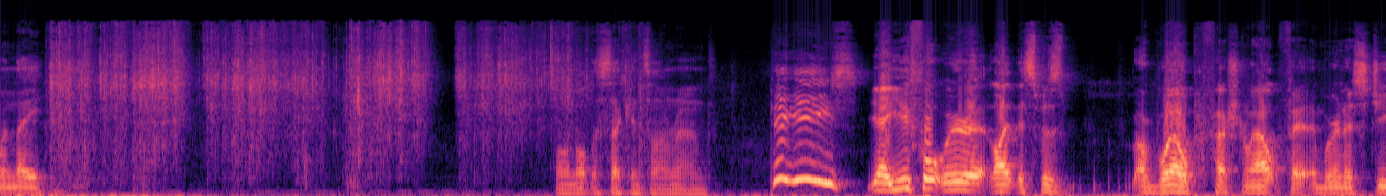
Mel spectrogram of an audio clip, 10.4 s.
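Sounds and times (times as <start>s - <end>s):
speech: 0.0s - 0.6s, 4.2s - 10.3s
plastic packet being rustled and squeezed: 0.3s - 5.0s.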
